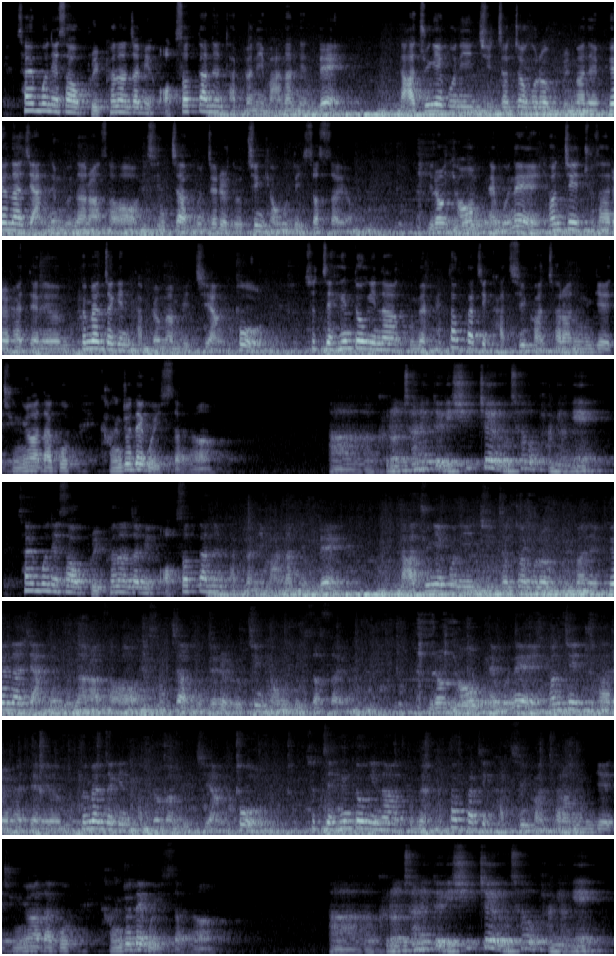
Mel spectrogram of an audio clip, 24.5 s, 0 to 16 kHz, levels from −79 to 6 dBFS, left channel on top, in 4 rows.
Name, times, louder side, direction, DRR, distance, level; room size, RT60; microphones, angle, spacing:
voice 1, 0.2-3.4 4.0-9.7 10.4-14.8 15.3-19.0 19.4-20.5, left 3 dB, 50° left, 9 dB, 0.7 m, -28 dB
sound 1, 2.0-18.1, right 1 dB, 25° right, 0.5 m, -29 dB
voice 2, 10.5-11.3 21.6-24.2, right 1 dB, 15° left, 0 dB, 1.6 m, -31 dB
11.5 x 4.6 x 3.8 m, 0.94 s
head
